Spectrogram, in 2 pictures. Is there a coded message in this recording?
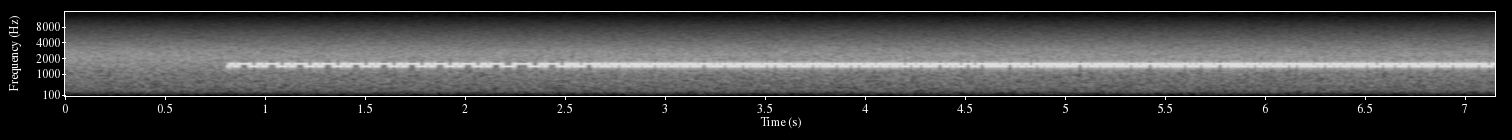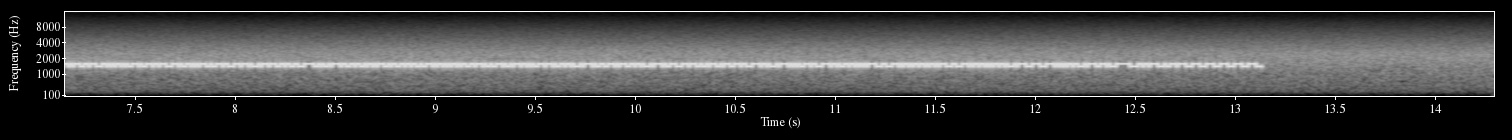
Yes: NAVTEX (SITOR-B), 100 baud, 170 Hz shift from 0.8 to 13.1 s, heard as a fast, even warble, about 1500 Hz centre. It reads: IL EST DE NOTORIETE PUBLIQUE QUE CE QUOTIDIEN EST PLUTOT PRO-PORTO.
